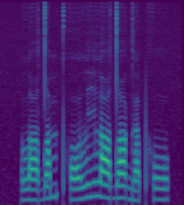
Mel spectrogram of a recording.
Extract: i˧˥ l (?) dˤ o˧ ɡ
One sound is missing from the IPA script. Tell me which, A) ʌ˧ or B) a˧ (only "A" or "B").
B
